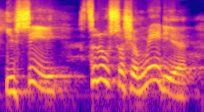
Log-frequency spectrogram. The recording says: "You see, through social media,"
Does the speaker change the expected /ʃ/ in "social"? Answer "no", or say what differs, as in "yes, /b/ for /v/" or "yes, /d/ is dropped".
no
